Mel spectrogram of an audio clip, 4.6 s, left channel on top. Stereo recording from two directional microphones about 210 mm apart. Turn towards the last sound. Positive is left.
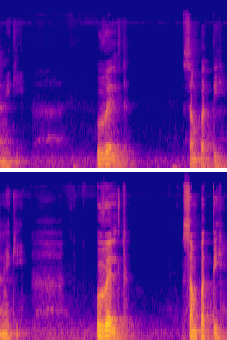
turn(degrees=-55)  # may be behind; listen again after turning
